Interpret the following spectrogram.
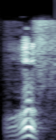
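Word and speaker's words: Woof: Now, that's spelled W-O-O-F, Wolf, as in dog bark.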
